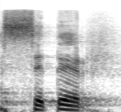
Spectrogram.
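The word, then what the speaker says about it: סתר: al abrigo del altísimo esta palabra buscándola en hebreo se pronuncia setter 7 y se está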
